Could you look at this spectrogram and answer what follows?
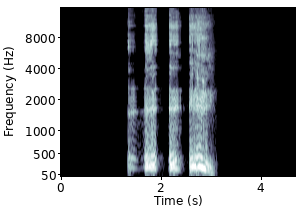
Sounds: Throat clearing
